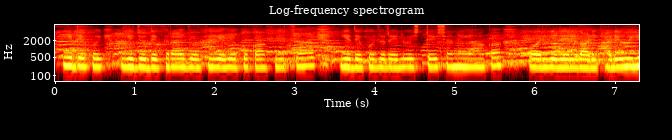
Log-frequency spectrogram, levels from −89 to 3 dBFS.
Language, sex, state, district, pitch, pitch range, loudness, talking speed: Hindi, female, Bihar, Madhepura, 215 Hz, 210-220 Hz, -17 LUFS, 230 wpm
